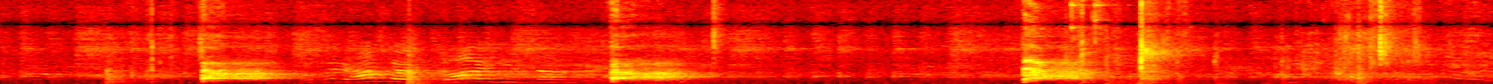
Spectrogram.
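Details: Excited pet dog reacting at the door after the doorbell; a few loud barks spaced about two seconds apart, with whining between them and a person talking in the background.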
